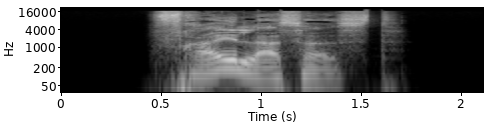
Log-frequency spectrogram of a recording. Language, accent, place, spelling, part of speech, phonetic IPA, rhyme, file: German, Germany, Berlin, freilassest, verb, [ˈfʁaɪ̯ˌlasəst], -aɪ̯lasəst, De-freilassest.ogg
- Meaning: second-person singular dependent subjunctive I of freilassen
